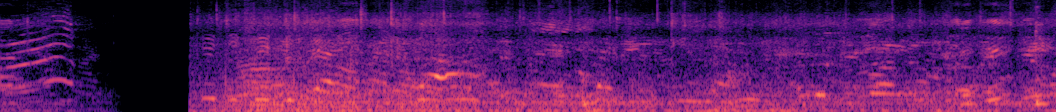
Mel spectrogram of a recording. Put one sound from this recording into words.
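A crowd of people murmurs in a busy market.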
